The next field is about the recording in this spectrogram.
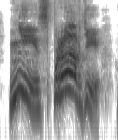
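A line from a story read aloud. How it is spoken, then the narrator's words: Desperate exclamation. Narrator (Ukrainian): вигукнув у відчаї містер Уізлі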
